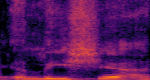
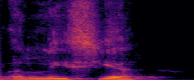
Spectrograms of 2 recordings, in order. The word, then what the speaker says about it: Alycia: So, but I meant to say Alycia. I know how to pronounce her name, Alycia Baumgardner.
